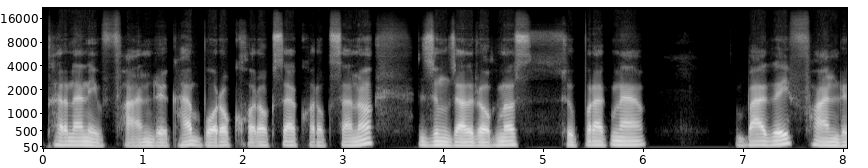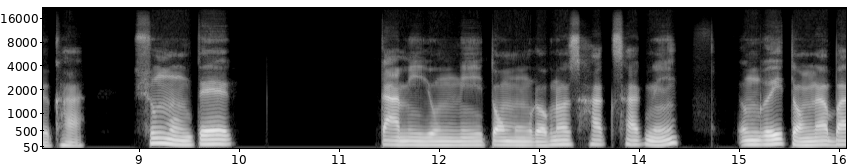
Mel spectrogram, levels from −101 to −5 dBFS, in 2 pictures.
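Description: Nothing goes wrong anywhere in this bit of speech, so there's no technical fault to point to.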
